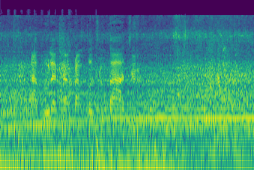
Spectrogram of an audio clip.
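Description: A heavy engine running steadily with a low hum, with people's voices over it in the first two seconds.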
